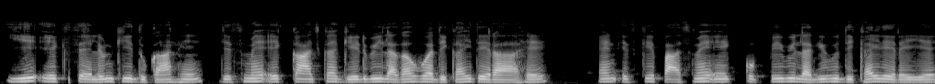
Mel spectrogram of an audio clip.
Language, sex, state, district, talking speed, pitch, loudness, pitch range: Hindi, male, Jharkhand, Jamtara, 225 wpm, 125 Hz, -19 LUFS, 120-135 Hz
